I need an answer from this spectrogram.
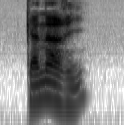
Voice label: "canari", français

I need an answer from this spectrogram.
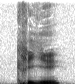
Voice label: "crier", français

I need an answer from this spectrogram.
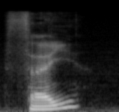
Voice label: "feuille", français

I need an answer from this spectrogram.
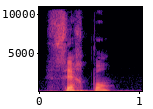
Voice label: "serpent", français

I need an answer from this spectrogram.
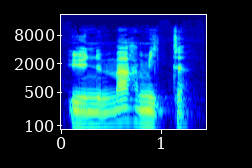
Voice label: "marmite", fr; lecture fr

